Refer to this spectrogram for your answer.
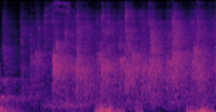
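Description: A burst of applause from a group, steady and moderately loud, with dense, overlapping clapping that swells after a moment and carries on without a break.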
